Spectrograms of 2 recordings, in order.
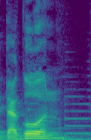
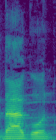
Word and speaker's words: Dagon: Estoy hablando de Dagon, esa es su pronunciación, la preferible ¿no? en, lugar de Dagon o Dagon, de Lovecraft.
